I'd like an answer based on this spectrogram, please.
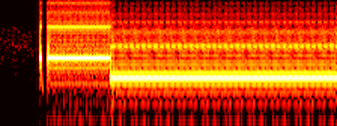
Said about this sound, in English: Country Air, standby for tones.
